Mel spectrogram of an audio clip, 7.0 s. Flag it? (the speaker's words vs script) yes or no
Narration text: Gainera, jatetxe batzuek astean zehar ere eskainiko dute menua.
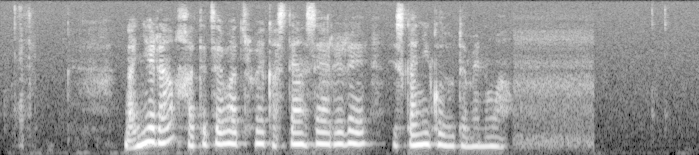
no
